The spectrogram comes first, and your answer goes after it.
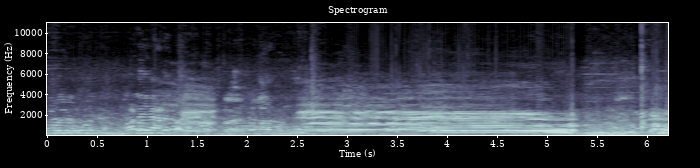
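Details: Cattle at Aftabganj market in Dinajpur on 30/7/24, where improved-breed dairy cows and calves are for sale. A long, steady, drawn-out moo lasts about two and a half seconds over constant crowd chatter and bargaining voices.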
